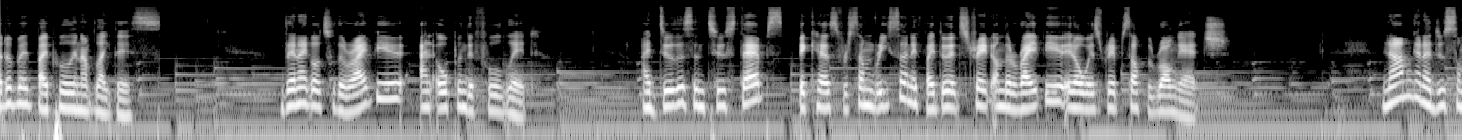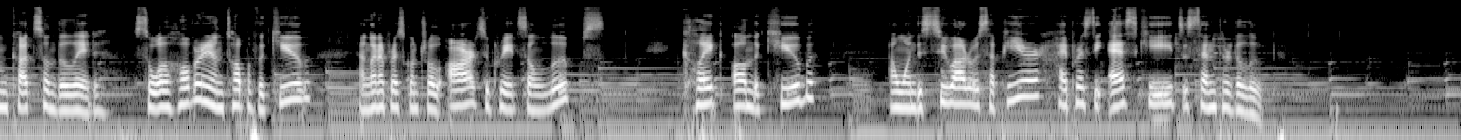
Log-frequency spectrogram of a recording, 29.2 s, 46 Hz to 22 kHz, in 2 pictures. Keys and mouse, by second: 3.3 KP_3, 5.5 g, 12.9 middle click, 19.6 ctrl+r.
